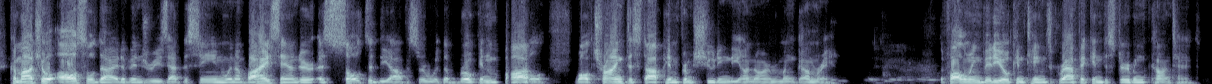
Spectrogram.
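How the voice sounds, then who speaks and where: A man playing a serious television news anchor in a table read, with formal, measured newsreader delivery. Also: lowish voice, close to an everyday voice.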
